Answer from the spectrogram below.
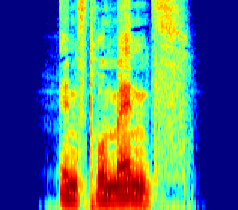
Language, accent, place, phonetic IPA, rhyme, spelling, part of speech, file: German, Germany, Berlin, [ˌɪnstʁuˈmɛnt͡s], -ɛnt͡s, Instruments, noun, De-Instruments.ogg
- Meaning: genitive singular of Instrument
